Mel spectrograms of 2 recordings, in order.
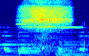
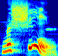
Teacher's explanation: the CH is very different because instead of a k sound, it is a sh sound, just like when you're at the library.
